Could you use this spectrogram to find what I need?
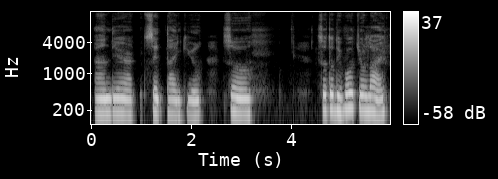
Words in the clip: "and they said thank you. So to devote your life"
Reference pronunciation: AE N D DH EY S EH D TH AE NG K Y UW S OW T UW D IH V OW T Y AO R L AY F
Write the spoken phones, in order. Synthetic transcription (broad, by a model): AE N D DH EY S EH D T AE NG K Y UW S OW T UW D IH V OW T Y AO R L AY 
